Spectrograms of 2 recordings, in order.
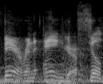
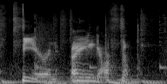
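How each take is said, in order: First: The voice is loud and forceful. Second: The voice is low and growly. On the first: "Maybe I should just get loud instead" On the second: "I was trying to get like low and growly and angry"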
